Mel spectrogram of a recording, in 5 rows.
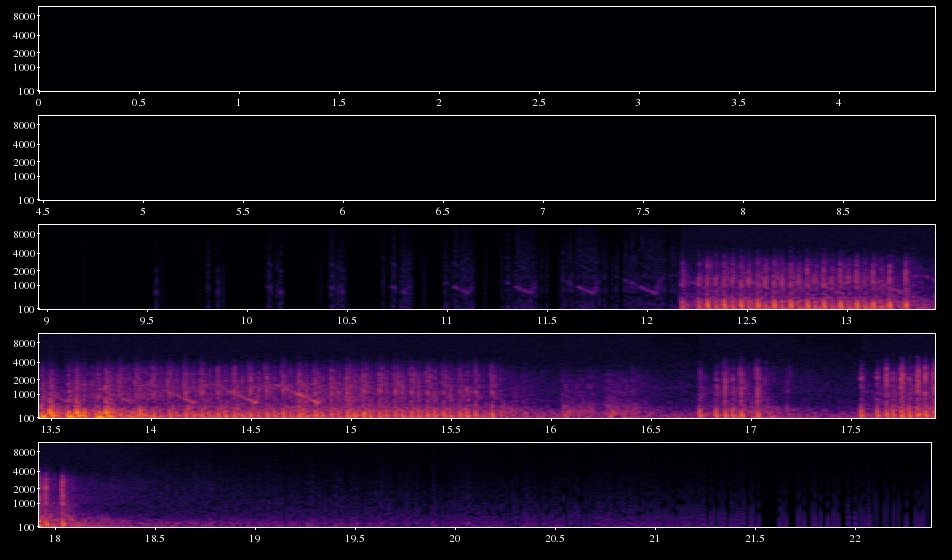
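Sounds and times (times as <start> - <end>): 
bazooka ambience: 11.0 - 19.6.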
